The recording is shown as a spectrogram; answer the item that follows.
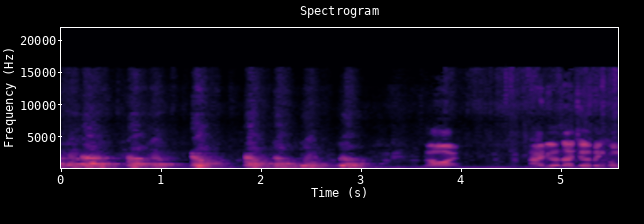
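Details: A fight between Rottweilers at the Gervi kennel: a burst of coarse, rapid barks for about three seconds, then wavering, rising whine-like cries, with a man speaking underneath.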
